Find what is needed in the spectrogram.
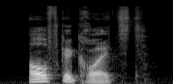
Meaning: past participle of aufkreuzen
- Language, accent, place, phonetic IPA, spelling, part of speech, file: German, Germany, Berlin, [ˈaʊ̯fɡəˌkʁɔɪ̯t͡st], aufgekreuzt, verb, De-aufgekreuzt.ogg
